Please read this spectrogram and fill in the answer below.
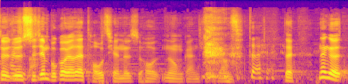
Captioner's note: laughs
